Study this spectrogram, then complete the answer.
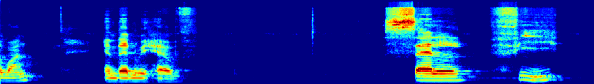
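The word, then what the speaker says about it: Sellfy: and then we have sell fee it's selfie you know the selfie of taking pictures a selfie but this one it's sell is in your selling so it's s e w l FY selfie and and then Shopify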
